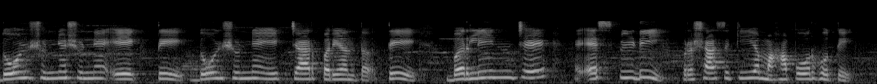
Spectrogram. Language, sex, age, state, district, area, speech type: Marathi, female, 30-45, Maharashtra, Nanded, urban, read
